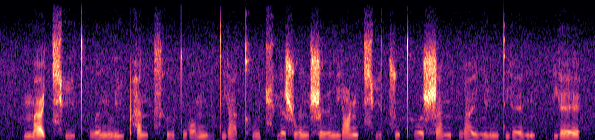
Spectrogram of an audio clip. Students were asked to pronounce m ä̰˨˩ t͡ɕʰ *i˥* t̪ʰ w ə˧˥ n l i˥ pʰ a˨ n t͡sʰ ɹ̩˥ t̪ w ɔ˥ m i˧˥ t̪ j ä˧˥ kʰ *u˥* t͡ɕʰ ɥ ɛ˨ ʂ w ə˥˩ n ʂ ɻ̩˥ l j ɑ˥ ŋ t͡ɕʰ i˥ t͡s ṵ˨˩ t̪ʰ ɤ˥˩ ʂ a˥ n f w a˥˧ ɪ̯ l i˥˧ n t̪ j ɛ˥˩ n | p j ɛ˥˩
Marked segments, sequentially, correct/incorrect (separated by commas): correct, correct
